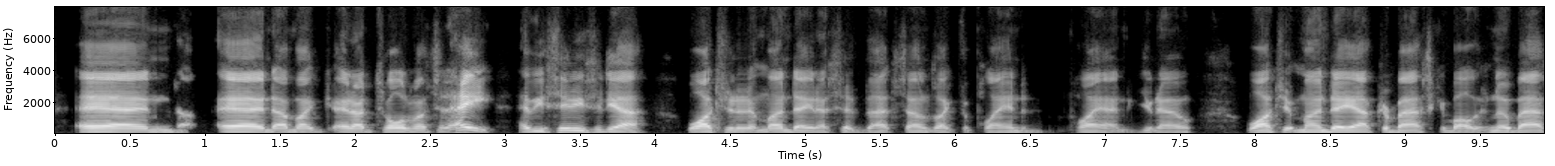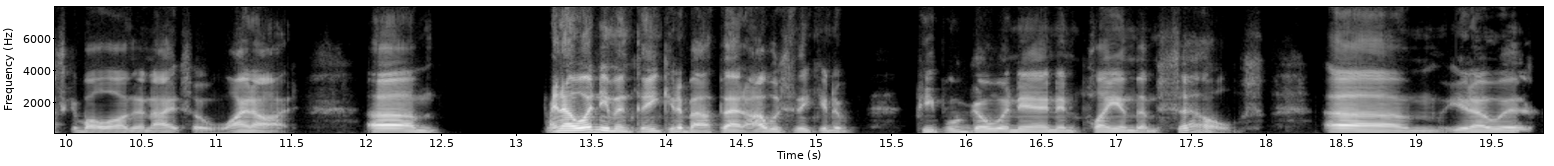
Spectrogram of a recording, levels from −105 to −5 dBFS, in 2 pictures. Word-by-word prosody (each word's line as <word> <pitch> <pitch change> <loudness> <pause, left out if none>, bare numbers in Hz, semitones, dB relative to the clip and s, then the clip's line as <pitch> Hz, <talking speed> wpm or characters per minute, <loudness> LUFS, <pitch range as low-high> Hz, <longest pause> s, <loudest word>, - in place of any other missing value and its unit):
and, 105 -3 +6
uh, - - -6 0.2
and 105 -2 +6
I'm 105 0 0
like 100 -2 -4
and 100 0 +1
I - - +3
told 105 +2 0
him, 100 - -2
I - - -16
said, - - -7
"Hey. - - +5 0.2
Have 105 - -2
you 115 - -1
seen 130 +1 0
it?" - - +2
He - - -8
said, 110 -1 -10
"Yeah, 115 - +3 0.3
watching 105 -1 +1
it 105 - -2
at 100 - -6
Monday," 100 -3 -1
and 85 - -4
I - - -8
said, - - -10
"That - - -5
sounds 90 -2 -6
like 85 -2 -5
the - - -18
planned 85 -1 -7 0.3
plan, 90 -5 -5
you 85 - -10
know? 85 +1 -6 0.3
Watch - - +1
it - - -3
Monday 95 0 +3
after 95 0 0
basketball. 90 -4 -3
There's 75 +2 -10
no 85 -1 -2
basketball 85 -2 -2
on 80 -1 -3
the 80 - -6
night, 80 - -5
so - - -8
why - - -4
not?" - - -3 0.5
Um, 95 -4 +4 0.8
and 130 - +6
I - - +10
wasn't 150 +2 +9
even 120 -6 +3
thinking 115 +3 -3
about 90 0 -2
that. 90 -2 +2
I 95 - -2
was 110 -4 -4
thinking 95 -1 -7
of 80 -4 -8 0.4
people 95 -4 -7
going 95 0 -2
in 95 0 0
and 85 -2 -5
playing 95 -2 -2
themselves, 80 -2 -8 0.4
um, 90 -5 +2
you 100 - -4
know, 95 -1 0
with 90 -1 -2
95 Hz, 210 wpm, -23 LUFS, 85-105 Hz, 0.8 s, I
